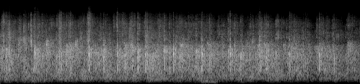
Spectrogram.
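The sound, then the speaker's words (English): Audience applause at a public transit industry conference, a thick, continuous patter of many hands clapping at a steady, fairly loud level that hardly changes. “Let's give them all a round of applause.”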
